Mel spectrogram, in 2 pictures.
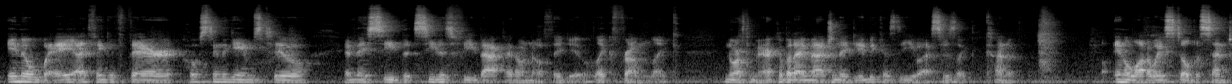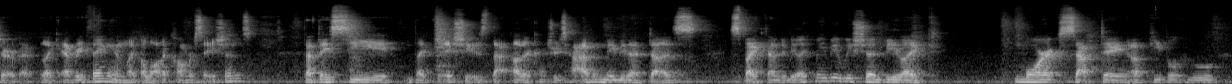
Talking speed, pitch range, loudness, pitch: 215 wpm, 100-115 Hz, -22 LUFS, 105 Hz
